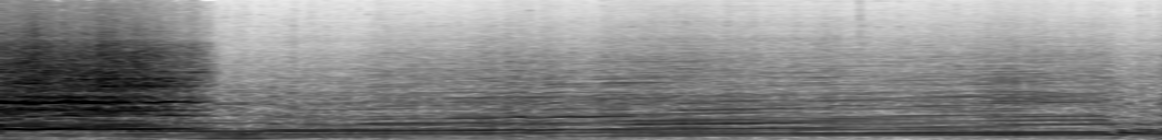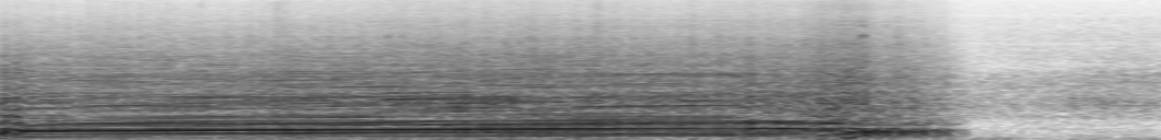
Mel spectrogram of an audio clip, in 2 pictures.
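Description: A car engine drones steadily from inside the cabin, its pitch rising and dropping with gear changes.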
